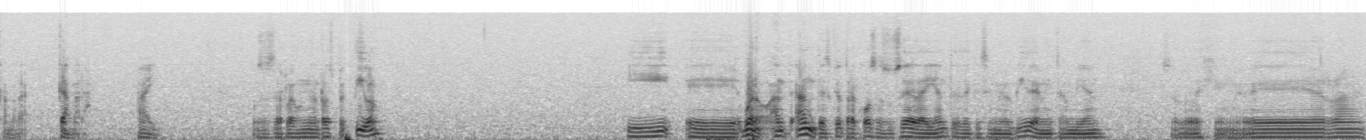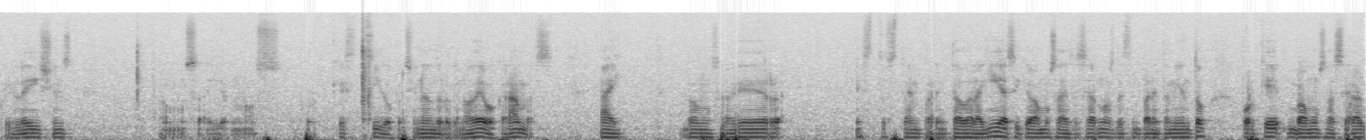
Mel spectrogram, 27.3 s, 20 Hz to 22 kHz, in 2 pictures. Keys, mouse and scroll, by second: 0.5 click, 1.8-2.3 drag, 2.9-3.9 drag, 4.6-5.7 drag, 10.6 click, 11.9 click, 13.6 click, 15.1 Tab, 17.4 z, 17.9 right click, 18.4 right click, 19.0 right click, 21.8 right click, 24.6 click.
